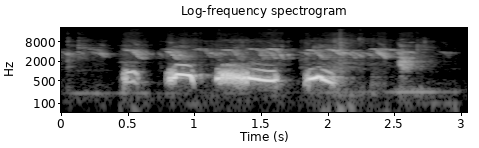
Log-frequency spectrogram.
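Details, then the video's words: Spotted dove giving a looser phrase of rising-falling coos, four notes with the third long and descending, over a low hum and faint birds twittering. "Tekukur gacor suara emas"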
